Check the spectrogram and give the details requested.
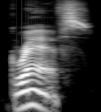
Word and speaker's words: graphs: it is laughs graphs the pH here also sounds like an F graphs these words end in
